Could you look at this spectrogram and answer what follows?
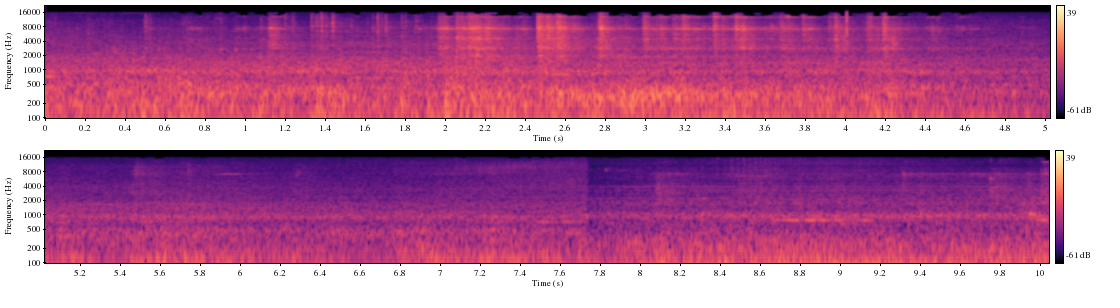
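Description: Electric street tram rolling past on street track, with a steady rumble and a run of clicks from the wheels crossing track joints a couple of seconds in. The rumble dies away as the tram moves off, and a second tram approaches near the end.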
